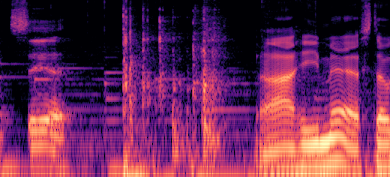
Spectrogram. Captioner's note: bonk!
